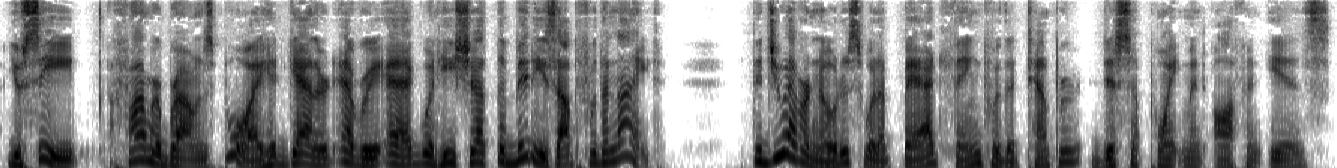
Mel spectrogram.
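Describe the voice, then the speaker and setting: Male audiobook narrator, storybook reading, animated pitch, dry close sound. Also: normal speed, no echo. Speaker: audiobook reader.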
